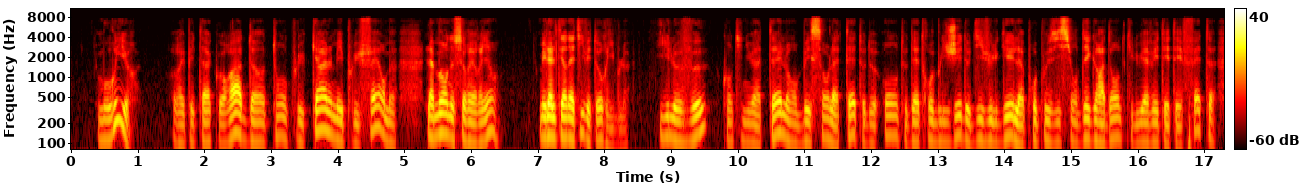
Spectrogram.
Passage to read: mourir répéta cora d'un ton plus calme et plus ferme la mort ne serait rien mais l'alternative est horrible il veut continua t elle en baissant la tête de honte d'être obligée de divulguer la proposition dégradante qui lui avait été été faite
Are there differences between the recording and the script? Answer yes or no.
yes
